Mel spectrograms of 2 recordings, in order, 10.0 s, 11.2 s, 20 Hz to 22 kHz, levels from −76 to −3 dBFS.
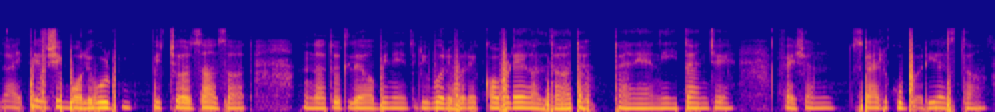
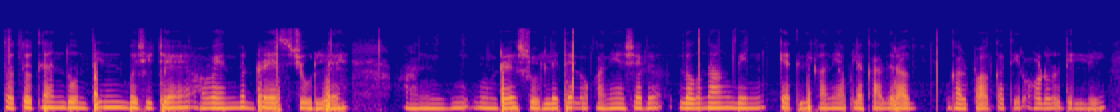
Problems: constant background noise, background conversations at intervals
